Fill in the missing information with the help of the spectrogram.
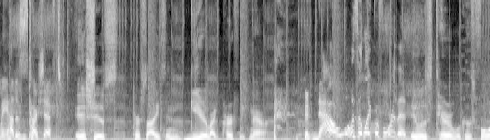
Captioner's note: laughs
